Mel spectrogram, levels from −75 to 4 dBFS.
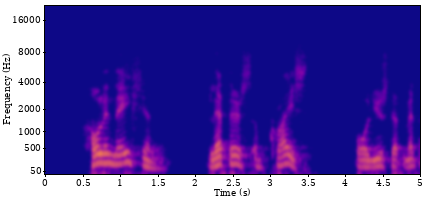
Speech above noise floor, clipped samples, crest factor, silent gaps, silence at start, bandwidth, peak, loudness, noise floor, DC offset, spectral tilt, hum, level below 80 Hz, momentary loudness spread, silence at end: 48 dB; under 0.1%; 18 dB; none; 0.55 s; 10 kHz; -16 dBFS; -34 LUFS; -82 dBFS; under 0.1%; -7.5 dB/octave; none; -66 dBFS; 17 LU; 0 s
